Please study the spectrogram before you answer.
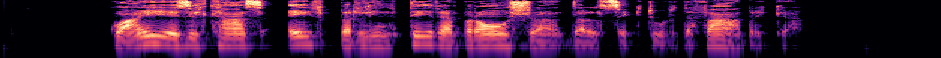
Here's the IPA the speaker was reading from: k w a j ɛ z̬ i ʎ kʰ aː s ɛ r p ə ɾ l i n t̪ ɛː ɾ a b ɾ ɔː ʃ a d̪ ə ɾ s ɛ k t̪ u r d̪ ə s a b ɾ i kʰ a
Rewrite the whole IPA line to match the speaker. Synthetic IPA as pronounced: k w a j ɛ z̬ i l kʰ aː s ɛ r p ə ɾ l i n t̪ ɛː ɾ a b ɾ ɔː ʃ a d̪ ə l s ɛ k t̪ u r d̪ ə f a b ɾ i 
